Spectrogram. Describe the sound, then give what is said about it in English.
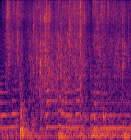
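Boiled potatoes are drained in a kitchen sink, their water pouring out in a steady rushing splash. “So now we need to drain our potatoes.”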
